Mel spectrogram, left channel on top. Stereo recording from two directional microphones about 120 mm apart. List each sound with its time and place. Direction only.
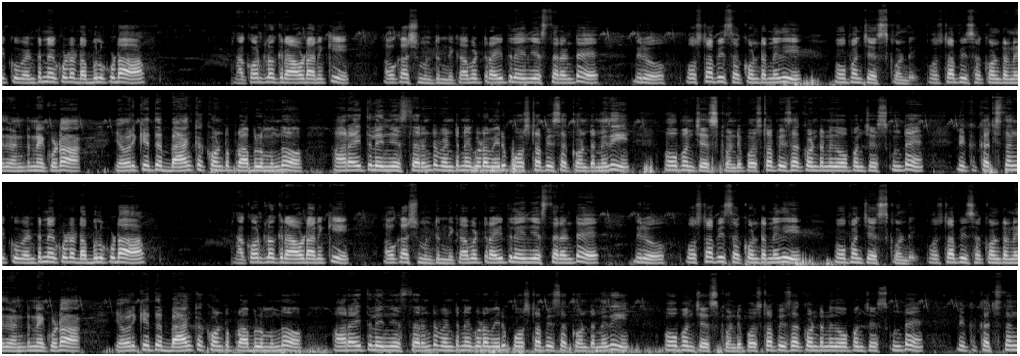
0.0 s speech: 35° right (ahead or behind)
10.3 s speech: 10° right (ahead or behind)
